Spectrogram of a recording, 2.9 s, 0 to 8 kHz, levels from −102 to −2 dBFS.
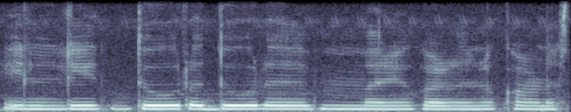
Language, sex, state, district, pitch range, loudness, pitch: Kannada, female, Karnataka, Bidar, 235-245 Hz, -12 LUFS, 245 Hz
